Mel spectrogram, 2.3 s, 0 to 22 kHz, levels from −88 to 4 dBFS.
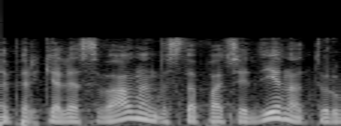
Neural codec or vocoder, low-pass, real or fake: codec, 16 kHz, 4.8 kbps, FACodec; 7.2 kHz; fake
